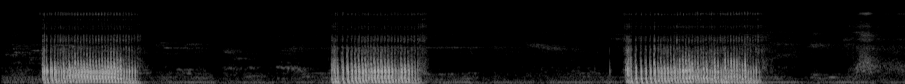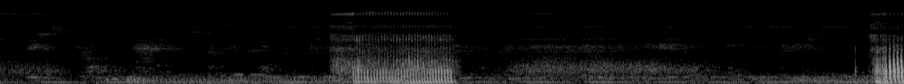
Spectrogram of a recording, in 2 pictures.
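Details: Sleeping pug: four loud, rough, rattling snores in about 18 seconds, with quieter breathing between; snoring.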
